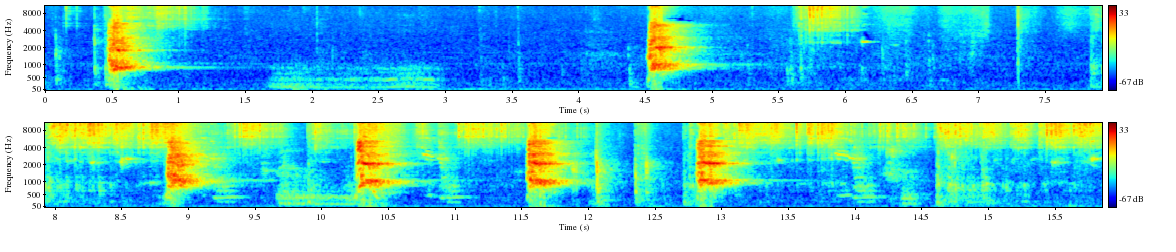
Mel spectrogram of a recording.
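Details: Shetland sheepdog, a female, barking at her own reflection: sharp, loud single barks spaced irregularly, several seconds apart at first, then coming faster, about every second or so, with a low grumbling growl between some barks.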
